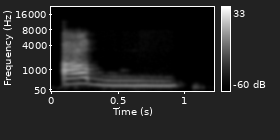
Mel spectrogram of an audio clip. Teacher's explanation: Pada makrot huruf lam. Jadi ujung lidah ini terdorong sampai ke gusi atas.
